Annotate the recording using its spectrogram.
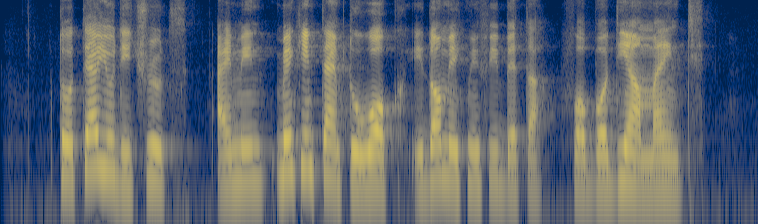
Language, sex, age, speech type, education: Nigerian Pidgin, female, 15-29, spontaneous, tertiary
